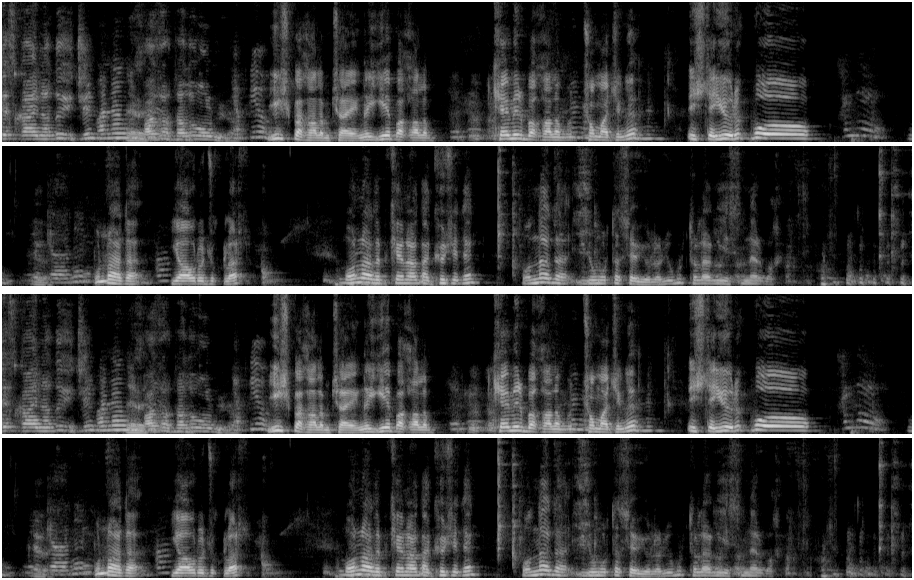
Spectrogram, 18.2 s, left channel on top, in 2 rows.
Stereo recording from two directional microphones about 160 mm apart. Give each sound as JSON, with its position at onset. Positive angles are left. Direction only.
{"t": 0.0, "sound": "speech", "side_deg": 5}
{"t": 0.9, "sound": "speech", "side_deg": -35}
{"t": 1.2, "sound": "a man's voice", "side_deg": -5}
{"t": 9.6, "sound": "a man's voice", "side_deg": 0}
